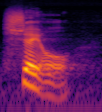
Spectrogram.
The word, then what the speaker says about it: Sheol: Sheol or Sheol. I don't know how to say it. Mason? Yeah. Let's go with Sheol.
